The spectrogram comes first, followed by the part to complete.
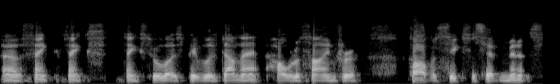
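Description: Over a quiet background, a man with an Australian accent speaks at a moderate pace in a very deep, low pitch. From South Australia, rural farm near Port Wakefield. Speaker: drummer and band manager. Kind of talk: casual interview chat. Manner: halting, many fillers.

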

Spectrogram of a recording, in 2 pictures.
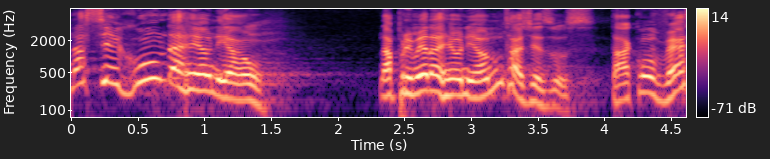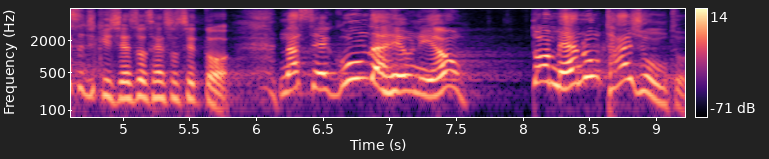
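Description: With a Brazilian accent, the speaker uses an animated tone, very wide pitch swings and a moderate pace. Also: man, high pitch for a man. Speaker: pastor. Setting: church. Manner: animated, rhetorical, exhorting the congregation with direct questions; impassioned, urgent, emphatic and conversational.

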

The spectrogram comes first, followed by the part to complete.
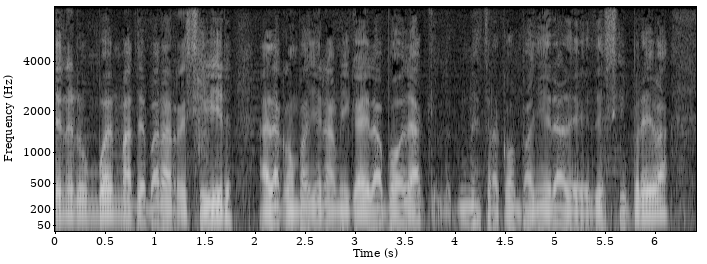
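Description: His voice is fairly low for a man, with a dark, mellow tone, ordinary pitch variation and a moderate pace. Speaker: community radio host. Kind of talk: radio interview.

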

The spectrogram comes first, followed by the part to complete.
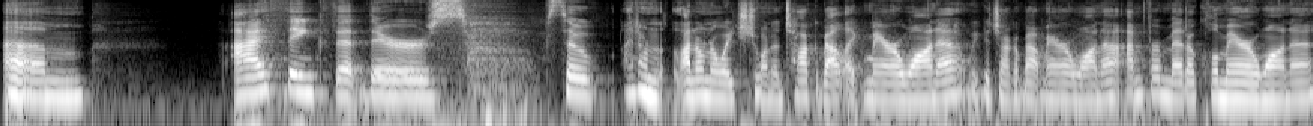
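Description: In a very clean recording with a silent background, a woman with an American accent speaks at a fairly quick pace in a plain, everyday voice, medium in pitch with fairly even intonation. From Texas, Fort Worth. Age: 40s. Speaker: political candidate and attorney. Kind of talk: interview.

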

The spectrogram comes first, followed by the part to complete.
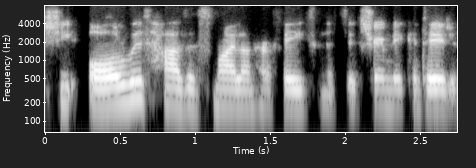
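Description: With an Irish accent, a woman speaks at a fairly low pitch. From Ireland, County Clare. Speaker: wellness retreat organizer. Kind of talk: casual chat. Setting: video call. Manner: animated.

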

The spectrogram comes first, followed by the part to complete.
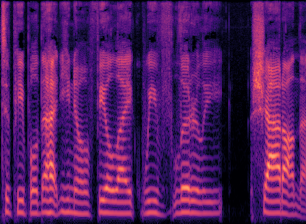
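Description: A woman speaks at a moderate pace in an American accent, her pitch fairly low. It is an ordinary speaking voice on a very clean recording with a silent background. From US East Coast. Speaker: podcast co-host. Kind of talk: casual chat.

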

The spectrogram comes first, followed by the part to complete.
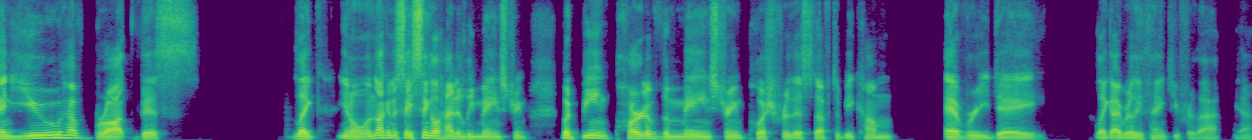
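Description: A man with an unremarkable speaking voice and fairly low pitch talks at a moderate pace with lively intonation and big swings in loudness, against a quiet background. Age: 40s. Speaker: podcast host. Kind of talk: interview.

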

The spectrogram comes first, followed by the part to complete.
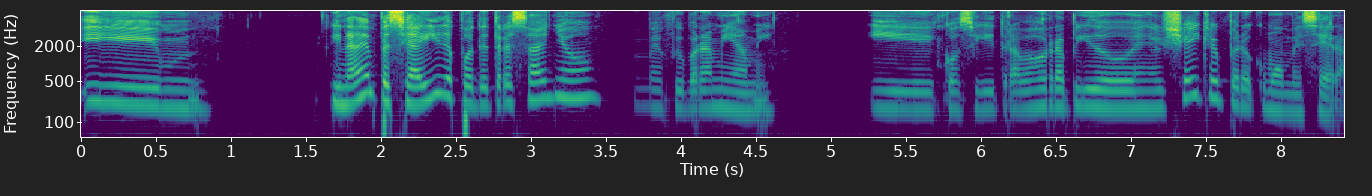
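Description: On a very clean recording with a silent background, a woman with a medium pitch and a dark, mellow tone speaks at a moderate pace with lively intonation and long, frequent pauses. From Puerto Rico, San Juan area. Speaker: bartender, podcast co-host. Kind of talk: casual chat.

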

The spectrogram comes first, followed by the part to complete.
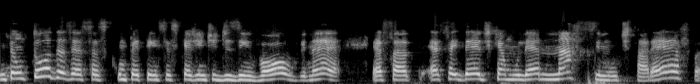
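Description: A woman with fairly high pitch and ordinary pitch variation speaks at a moderate pace, with big swings in loudness and a dry, close sound with no echo. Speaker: actress and playwright. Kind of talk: interview. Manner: halting, many repetitions.

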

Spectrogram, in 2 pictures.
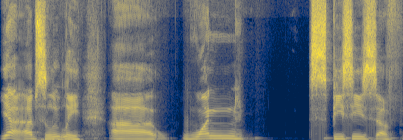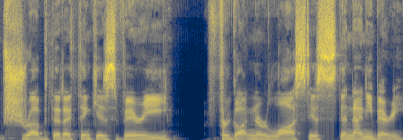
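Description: Very even in loudness, a man with a Canadian accent speaks at a very slow pace, his pitch fairly high with ordinary variation. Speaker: arborist. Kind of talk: interview.

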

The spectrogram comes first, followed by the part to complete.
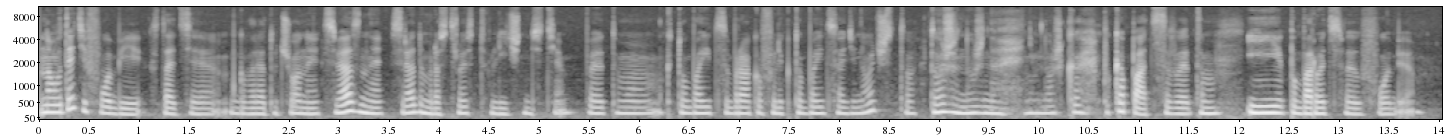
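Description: Speaking at a fairly slow pace, a woman has a plain, everyday voice of medium pitch with fairly even intonation. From Russia. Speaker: radio host. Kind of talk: casual chat. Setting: studio.

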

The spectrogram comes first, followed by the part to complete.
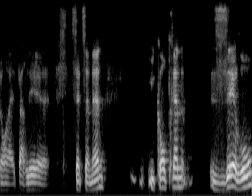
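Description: In a dry, close recording with no echo, a man talks at a medium pitch. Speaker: podcast host, CrossFit coach. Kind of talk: casual chat.

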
